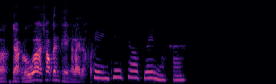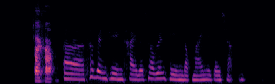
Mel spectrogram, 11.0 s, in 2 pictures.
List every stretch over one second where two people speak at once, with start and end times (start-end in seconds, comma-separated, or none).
none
